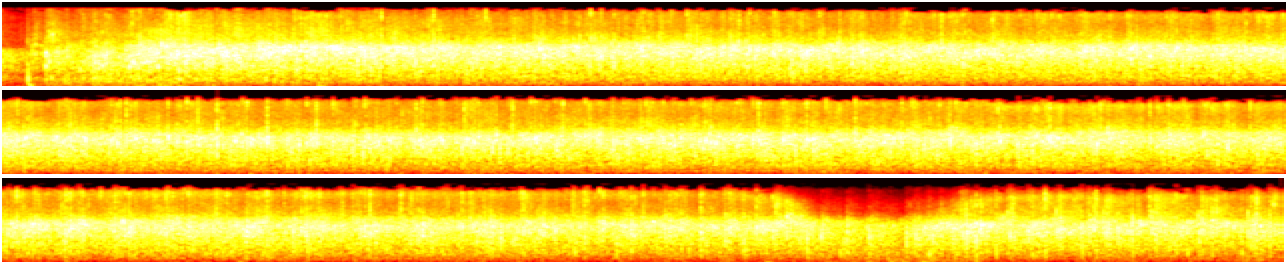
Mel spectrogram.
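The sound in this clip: Loud, sustained audience applause as two guests are welcomed onto a stage, a dense, even wash of clapping that holds steady for over twenty seconds with only a brief dip near the end.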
